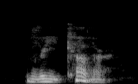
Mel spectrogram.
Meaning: 1. To cover again 2. To add a new roof membrane or steep-slope covering over an existing one
- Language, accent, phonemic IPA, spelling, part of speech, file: English, Southern England, /ɹiːˈkʌvə/, recover, verb, LL-Q1860 (eng)-recover.wav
